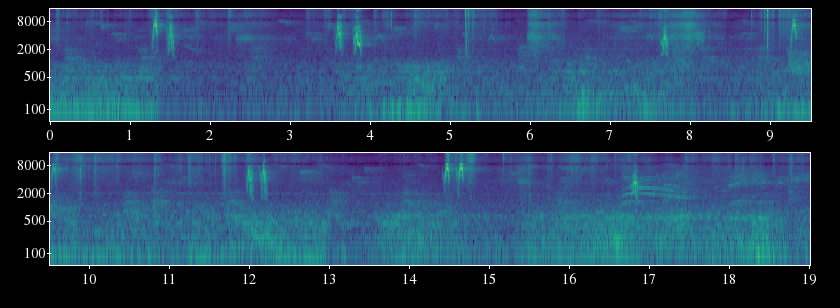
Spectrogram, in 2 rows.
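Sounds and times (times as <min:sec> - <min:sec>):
rustling in dry leaves: 0:15.3 - 0:19.0.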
